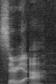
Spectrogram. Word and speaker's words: Serie A: Serie A and all is that how you say it? – Serie A. – Oh, Italian.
